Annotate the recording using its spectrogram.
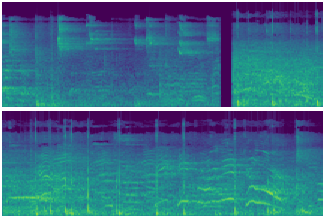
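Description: Basketball game sound in a large gym: a ball being dribbled on a hardwood floor, with sneakers squeaking and voices of players and crowd. The sound cuts out briefly about three seconds in and comes back louder, with frequent short squeaks.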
